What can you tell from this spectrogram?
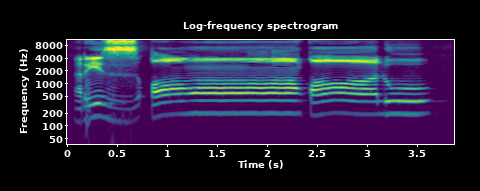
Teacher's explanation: riqon qolu diberikan disamarkan nun nun sakun atau tanwinnya disamarkan terlebih dahulu tanwinnya kemudian ee diarahkan ke huruf qof dan diberikan sifat tebalnya · Huruf qaf makhrajnya adalah lidah pangkal dinaikkan ke langit-langit bagian yang lunak. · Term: dengung ikhfa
